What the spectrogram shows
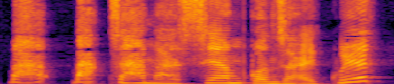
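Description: A man's voice: very high voice, big pitch swings, moderate pace, fairly bright tone, husky, dry recording, studio quality, pitched above the performer's own voice, exaggerated voice. A man voicing a panicked village woman who stammers and gasps as she calls for help. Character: panicked shrill village woman, breathless and loud.

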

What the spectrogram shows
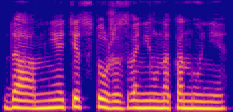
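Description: A woman's voice: medium pitch, flat delivery, moderate pace, warm tone, no echo, studio quality, lightly acted. A woman reading the part of a grown, pregnant daughter who answers curtly, in an audiobook. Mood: subdued.

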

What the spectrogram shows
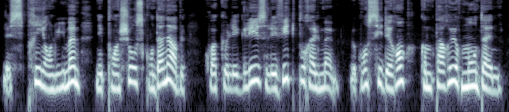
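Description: A solemn, fussy old abbé giving counsel from the confessional, measured and gently reproving, as a woman reader voices him. The reading sits close and dry, in a middle register. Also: mid-range voice, no echo, close to an everyday voice. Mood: sermonizing. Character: elderly male abbé, stern yet fussy confessor.

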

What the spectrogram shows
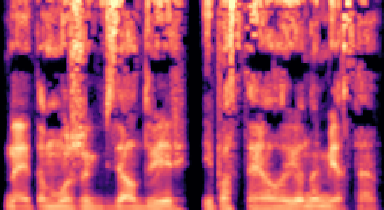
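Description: A man narrating an audiobook in a calm, wry, laid-back manner. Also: sits low, brisk, no echo, clean studio sound.

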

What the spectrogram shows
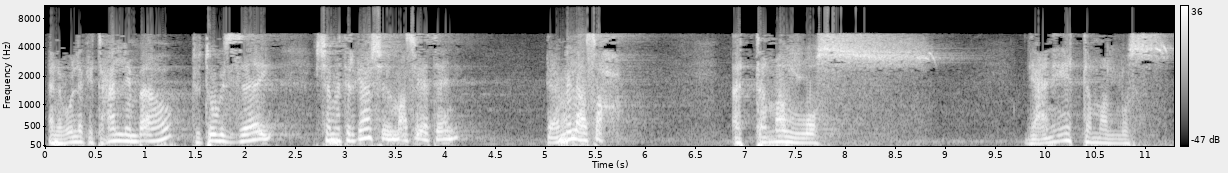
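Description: A male Egyptian sheikh teaches a religious lesson in a large hall, with a long echo trailing each phrase. His pitch leaps and falls all over the place as he acts out pleading prayers, then drops low to explain. It is a lively, dramatic delivery. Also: moderate pace, creaky, pauses often. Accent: Egyptian Arabic. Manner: animated, dramatic, rising to loud pleading emphasis. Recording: reverberant hall.

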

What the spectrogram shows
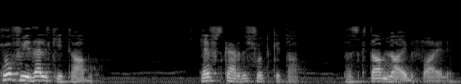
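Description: A man's voice: medium pitch, very animated, slightly rough, lo-fi sound. A man teaching Arabic grammar in Persian, reading lines of text aloud and then explaining them patiently, repeating his examples.

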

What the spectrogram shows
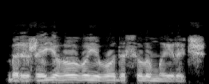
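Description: A man reading a calm young warrior. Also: low-pitched, fast, no echo, lightly acted. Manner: calm, steady speech. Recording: dry, narrow phone-like sound.

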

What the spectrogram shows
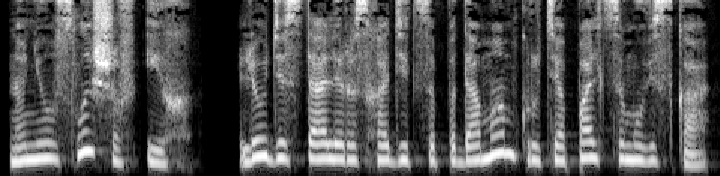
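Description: A woman narrating a fantasy story in a steady, measured storytelling voice. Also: mid-range voice, slightly rough, no echo, clean studio sound. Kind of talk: expressive fantasy audiobook reading.

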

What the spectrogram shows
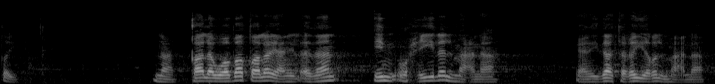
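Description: A man's voice: medium pitch, fast talker, creaky, a bit bright. A man, a sheikh explaining a religious law text to students in a lesson and often checking that they understand. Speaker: sheikh teaching a fiqh text. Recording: echoey hall, faint background noise.

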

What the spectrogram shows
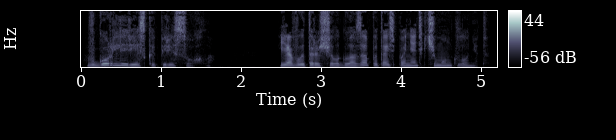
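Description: A woman narrating a first-person romance novel in an expressive, even storytelling way. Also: mid-range voice, brisk, no room sound, studio quality. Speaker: audiobook narrator.

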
